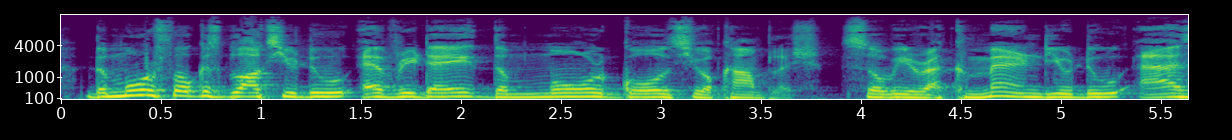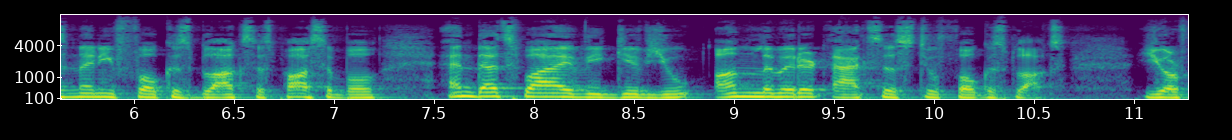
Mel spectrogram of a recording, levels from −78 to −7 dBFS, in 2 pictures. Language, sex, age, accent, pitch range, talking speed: English, male, 30-49, Indian, 125-160 Hz, 190 wpm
